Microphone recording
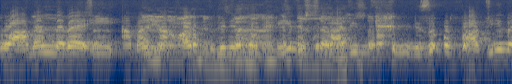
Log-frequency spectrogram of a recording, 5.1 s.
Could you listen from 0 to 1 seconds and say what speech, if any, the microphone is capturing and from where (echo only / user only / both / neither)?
echo only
